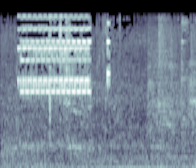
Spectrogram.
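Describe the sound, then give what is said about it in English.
A phone rings with a high, steady electronic trill lasting about a second over a low background hum, followed by a brief faint chirp. “Oh, that's my phone.”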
